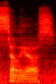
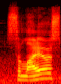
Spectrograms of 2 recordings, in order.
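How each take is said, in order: First: "Celios" as seh-lee-ohs; corrected pronunciation. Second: "Celios" as suh-lie-ohs; alternative pronunciation. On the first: Streamer correcting the dub, "Celios" as seh-lee-ohs. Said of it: "No, that's Celios". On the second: Streamer trying another reading of the name, "Celios" as suh-lie-ohs. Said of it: "Could be another way to pronounce that". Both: Shown as a demonstration.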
